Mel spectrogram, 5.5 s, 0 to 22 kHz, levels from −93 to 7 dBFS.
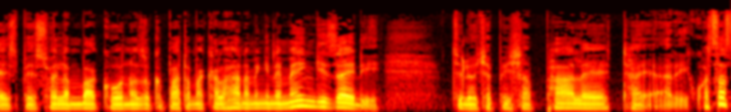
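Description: Speech, with no audible faults.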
